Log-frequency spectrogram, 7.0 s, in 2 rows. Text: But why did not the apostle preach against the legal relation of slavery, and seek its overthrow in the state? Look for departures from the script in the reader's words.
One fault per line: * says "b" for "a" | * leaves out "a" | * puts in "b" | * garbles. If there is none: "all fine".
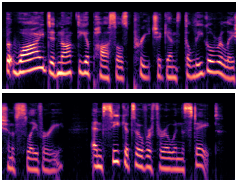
* says "apostles" for "apostle"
